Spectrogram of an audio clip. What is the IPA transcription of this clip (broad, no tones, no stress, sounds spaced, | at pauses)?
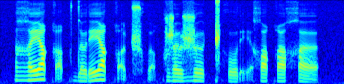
ʁ e q ḭ q d ɵ ɾ e q o̰ ʈ͡ʂʰ ṵ q ʐ ɵ ʐ ɵ ǁʰ o ɾ ḛ χ o q ʉ χ ɐ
